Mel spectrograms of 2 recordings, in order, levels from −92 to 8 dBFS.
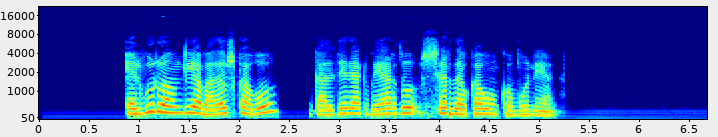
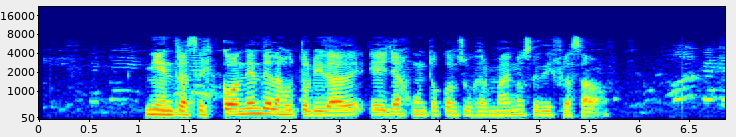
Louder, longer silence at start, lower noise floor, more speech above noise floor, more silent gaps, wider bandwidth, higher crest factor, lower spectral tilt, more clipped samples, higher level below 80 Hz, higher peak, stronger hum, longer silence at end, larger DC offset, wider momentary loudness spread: about the same, -20 LUFS vs -18 LUFS; first, 0.85 s vs 0.55 s; first, -72 dBFS vs -55 dBFS; first, 52 dB vs 38 dB; neither; second, 6.8 kHz vs 7.6 kHz; about the same, 18 dB vs 18 dB; first, -8.5 dB/octave vs -7 dB/octave; neither; about the same, -56 dBFS vs -60 dBFS; about the same, -4 dBFS vs -2 dBFS; first, 50 Hz at -50 dBFS vs none; first, 1.5 s vs 0 s; neither; second, 11 LU vs 15 LU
